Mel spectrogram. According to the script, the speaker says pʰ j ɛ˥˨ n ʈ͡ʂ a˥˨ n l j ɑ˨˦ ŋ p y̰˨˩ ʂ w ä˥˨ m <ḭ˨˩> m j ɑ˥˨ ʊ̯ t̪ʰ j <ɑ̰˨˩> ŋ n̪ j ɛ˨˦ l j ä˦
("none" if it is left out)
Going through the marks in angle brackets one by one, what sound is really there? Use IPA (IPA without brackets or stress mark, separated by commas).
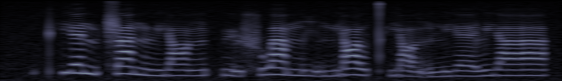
ḭ˨˩, ɑ̰˨˩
